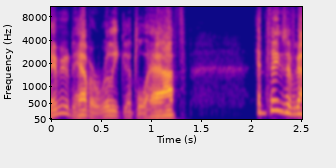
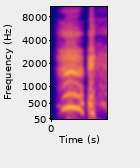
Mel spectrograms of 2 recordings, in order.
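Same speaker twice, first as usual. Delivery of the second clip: sudden squeaky laugh; real high-pitched giggle; high burst of laughter; 3 dB louder than usual. Real, not acted. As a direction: laugh out loud, high and short. Reactor laughs at clip.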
